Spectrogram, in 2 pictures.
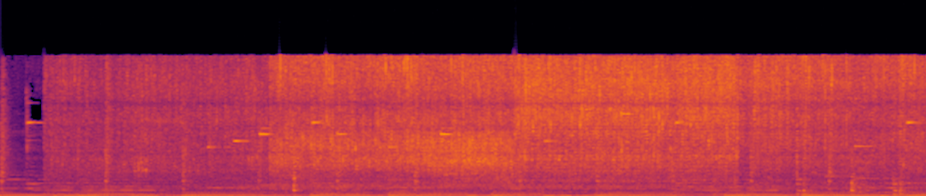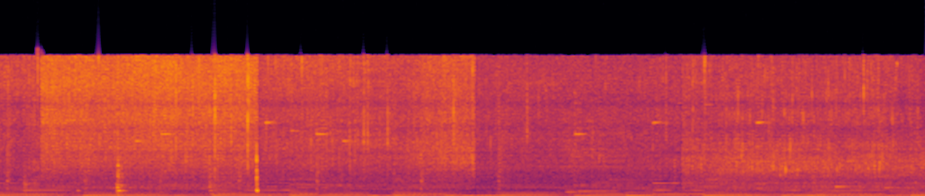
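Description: Diced onions, bell peppers and tofu cubes sizzling as they fry in oil in a nonstick pan, stirred with a wooden spatula, with two sharp taps past the middle. Background music plays underneath.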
